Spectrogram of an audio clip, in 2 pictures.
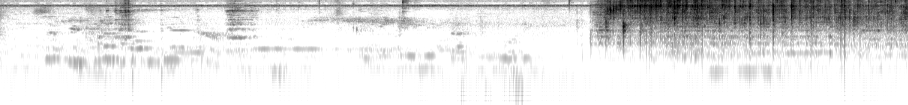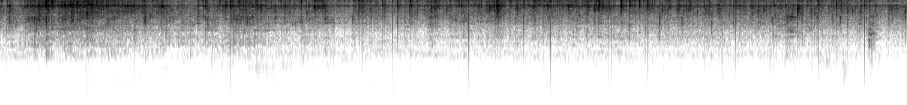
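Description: Bread sizzling and frying in a small amount of oil in a frying pan, a loud steady hiss that bursts in suddenly and continues with crackling, preceded by quieter kitchen sounds.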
